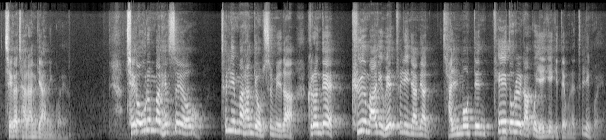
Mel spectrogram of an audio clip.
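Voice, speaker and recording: Highly animated middle-aged male pastor preaching. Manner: animated preaching with repeated rhetorical questions; chats directly with the congregation. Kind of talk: sermon. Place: church sanctuary.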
